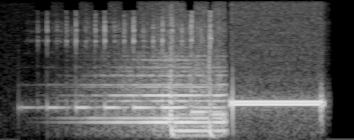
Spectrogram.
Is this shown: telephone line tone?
yes

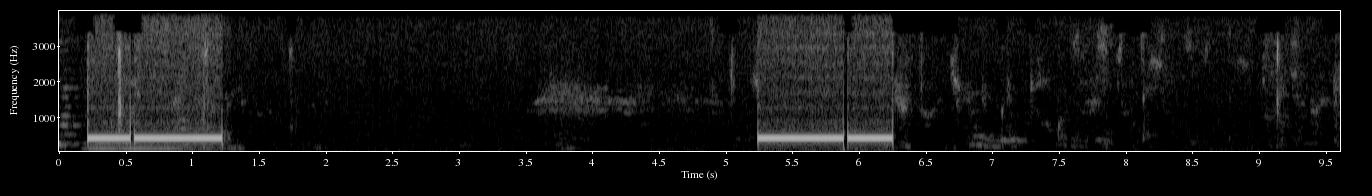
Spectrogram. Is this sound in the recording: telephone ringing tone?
yes

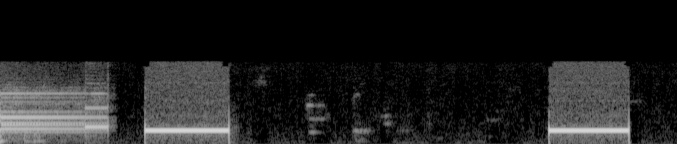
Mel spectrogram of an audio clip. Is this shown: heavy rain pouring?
no

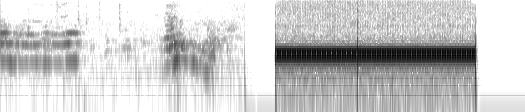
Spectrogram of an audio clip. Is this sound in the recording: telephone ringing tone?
yes

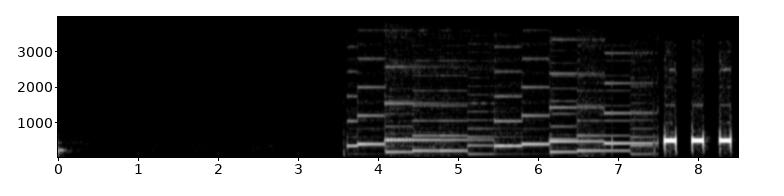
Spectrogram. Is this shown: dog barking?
no

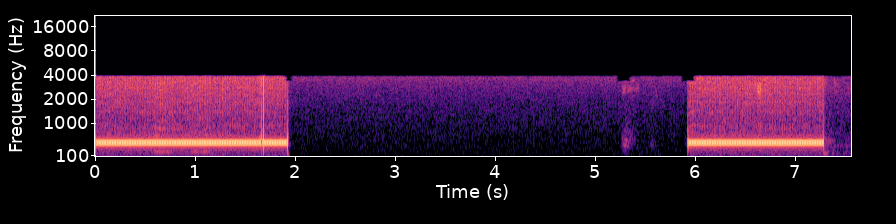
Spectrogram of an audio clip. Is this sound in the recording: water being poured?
no

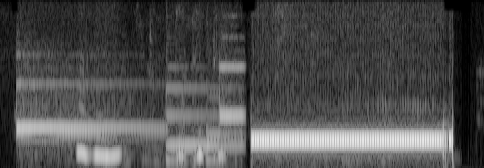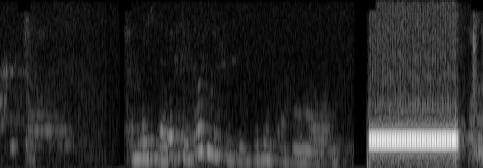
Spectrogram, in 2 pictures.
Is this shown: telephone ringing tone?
yes

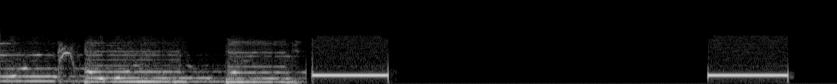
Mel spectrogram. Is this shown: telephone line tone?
yes

